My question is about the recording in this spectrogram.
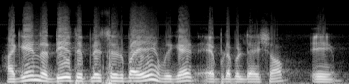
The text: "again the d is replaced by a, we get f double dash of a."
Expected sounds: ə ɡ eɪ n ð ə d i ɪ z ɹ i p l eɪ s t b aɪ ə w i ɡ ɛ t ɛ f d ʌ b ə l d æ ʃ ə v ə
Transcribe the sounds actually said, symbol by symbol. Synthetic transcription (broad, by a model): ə ɡ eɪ n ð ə d i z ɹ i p l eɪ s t b aɪ ə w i ɡ ɛ t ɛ p d ʌ b ə l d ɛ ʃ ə p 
